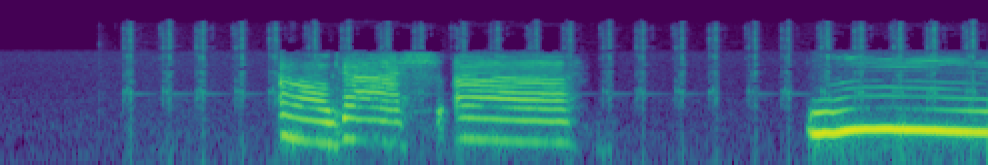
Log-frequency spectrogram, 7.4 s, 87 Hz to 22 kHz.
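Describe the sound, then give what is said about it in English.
A game show timer ticks steadily during a trivia round on Star 102 radio, about two or three sharp clicks per second, running throughout while people talk over it in a few bursts. “There's a timer for that one.”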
